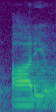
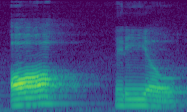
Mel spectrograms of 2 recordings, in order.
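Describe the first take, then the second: First: Said in the usual way. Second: Audio split up with a loud stretched first vowel; tapped D, slowed. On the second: Shown as a demonstration. Teacher breaks down an example, audio loud and drawn out. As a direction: boom out the start of audio, then tap the D. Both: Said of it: "alguns exemplos aqui".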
